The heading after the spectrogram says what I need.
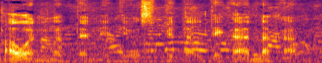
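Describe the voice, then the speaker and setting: A man's voice: extremely low pitch, expressive, fast, over music. An actor playing a frustrated, broke male doctor in a radio drama. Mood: exasperated. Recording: busy street noise and crowd.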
